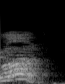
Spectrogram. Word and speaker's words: wrong: Take away the W, ong. O-N-G makes the ong sound. Like ing is ing. So, the word wrong.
